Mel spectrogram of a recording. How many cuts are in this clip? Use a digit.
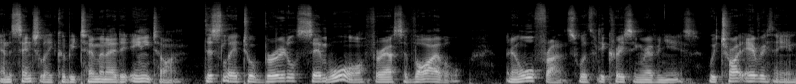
4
